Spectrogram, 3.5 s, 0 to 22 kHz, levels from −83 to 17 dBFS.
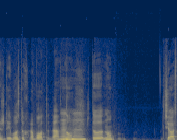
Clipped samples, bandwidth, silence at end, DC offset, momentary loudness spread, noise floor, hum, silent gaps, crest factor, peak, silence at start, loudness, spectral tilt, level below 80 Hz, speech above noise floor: under 0.1%; 14 kHz; 0 s; under 0.1%; 7 LU; -54 dBFS; none; none; 18 dB; 0 dBFS; 0 s; -17 LUFS; -5.5 dB/octave; -44 dBFS; 38 dB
